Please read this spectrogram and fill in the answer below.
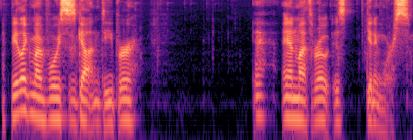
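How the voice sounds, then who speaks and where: A hoarse man live-streaming a game from his bedroom desk, rambling and muttering to himself and his chat. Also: mid-range voice, moderate pace. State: hoarse, scratchy throat.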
